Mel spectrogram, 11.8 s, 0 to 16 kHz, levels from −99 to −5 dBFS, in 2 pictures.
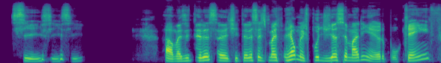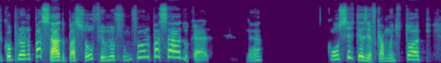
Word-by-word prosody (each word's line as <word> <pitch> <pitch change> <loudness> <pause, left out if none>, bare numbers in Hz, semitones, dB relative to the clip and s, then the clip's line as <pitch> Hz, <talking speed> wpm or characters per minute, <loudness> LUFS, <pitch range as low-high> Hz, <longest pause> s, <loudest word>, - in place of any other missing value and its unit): Sim, 275 -3 -3
sim, 260 +2 -10
sim. 150 - -10 1.1
Ah, - - +6
mas 135 +2 -1
interessante, 160 -2 +1
interessante, 165 +2 -1
mas 175 -1 +3
realmente 185 -3 +3
podia 180 0 +1
ser 195 +3 +2
marinheiro 165 -6 0
pô, 115 - -14
o - - -16
Ken 195 - +1
ficou 420 +5 -2
para 245 - 0
o - - +4
ano 260 - -3
passado, 410 +8 +6
passou - - -1
o 265 - -6
filme, 185 -5 -4
o 205 - -2
filme 200 +5 -16
foi 340 +5 -5
o - - -2
ano 360 - -9
passado, 365 -3 +1
cara, - - -8 0.5
né. - - -10 0.9
Com 225 +1 -4
certeza 215 - +1
ia - - -3
ficar 135 - -5
muito 155 +4 -13
top, 225 -3 -1
190 Hz, 190 wpm, -23 LUFS, 160-255 Hz, 1.1 s, Ah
